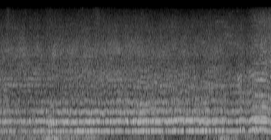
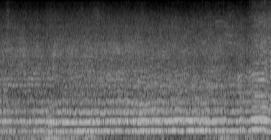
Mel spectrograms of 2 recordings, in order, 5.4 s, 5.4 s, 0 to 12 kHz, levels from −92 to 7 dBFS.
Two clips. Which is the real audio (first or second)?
second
